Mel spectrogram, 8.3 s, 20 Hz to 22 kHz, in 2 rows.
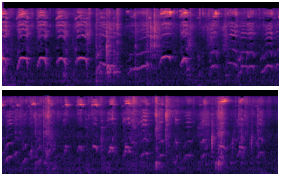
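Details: Four-week-old Belgian Malinois puppies from the Beastie/Barron litter, born 26 September 2021, whining in quick runs of short, high, arching squeals, several pups overlapping, with a few louder yelps breaking through.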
